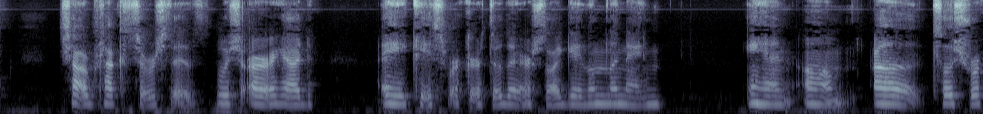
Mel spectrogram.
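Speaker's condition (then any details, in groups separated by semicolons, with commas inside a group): Cerebral palsy; affects walking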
